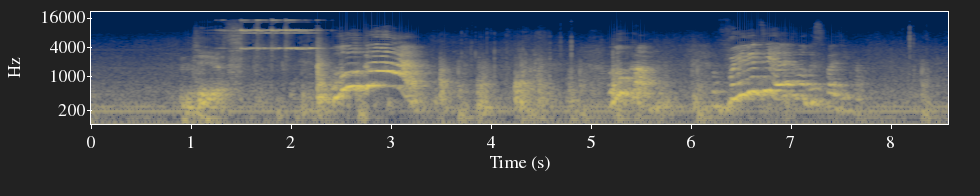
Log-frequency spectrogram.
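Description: A woman speaks with feeling, in a room that echoes a little.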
